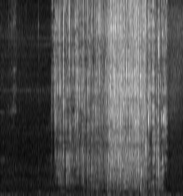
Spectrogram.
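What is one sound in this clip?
Water pours from a kettle into a bowl of flour.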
